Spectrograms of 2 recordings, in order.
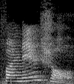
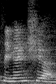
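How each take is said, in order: First: The ending is said as 'shal'. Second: The ending is said as 'shee-al'. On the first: The speaker calls it right. "এটা হবে" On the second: The speaker calls it wrong. "এটা ফিনান্সিয়াল না"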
